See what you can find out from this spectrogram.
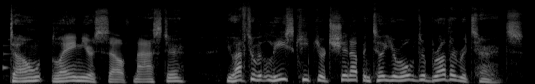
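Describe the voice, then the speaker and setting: An actor playing a loyal male servant, gentle and deferential. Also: sits high, expressive, normal speed, dry recording. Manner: soft-spoken, deferential. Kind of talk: game cutscene dialogue.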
